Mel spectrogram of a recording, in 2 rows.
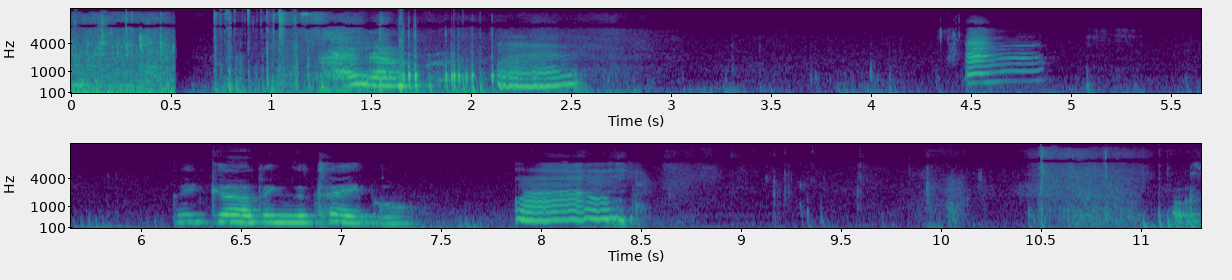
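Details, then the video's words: A 12-year-old tabby from the UK named Eric, outdoors on a rainy day, answers with a string of four or five wavering meows, some short and chirpy, others drawn out, between bursts of a woman talking. "‘Send help’ - Eric, the cat."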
